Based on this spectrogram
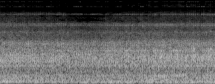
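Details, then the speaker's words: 2001 LB7 Duramax diesel after new injector swap and filter head housing replacement; even, steady idle clatter with no misses, knocks or surges, no white smoke, runs smooth, normal idle. "It's not smoking and she sounds smooth."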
